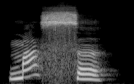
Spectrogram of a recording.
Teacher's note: o nariz vibrassem como se fosse um som pelo nariz maçã se você falar maçã encostando o dedo no seu nariz você vai sentir uma vibração · Esse som, que parece que sai pelo nariz, porque é o ar que sai por ali, é um som nasal.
